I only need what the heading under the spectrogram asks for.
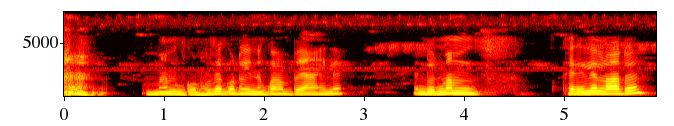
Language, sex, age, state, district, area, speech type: Assamese, female, 60+, Assam, Golaghat, rural, spontaneous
